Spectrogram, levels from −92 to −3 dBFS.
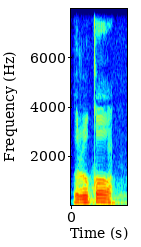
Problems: constant background noise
